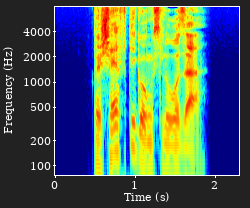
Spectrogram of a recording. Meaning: inflection of beschäftigungslos: 1. strong/mixed nominative masculine singular 2. strong genitive/dative feminine singular 3. strong genitive plural
- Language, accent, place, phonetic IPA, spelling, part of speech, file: German, Germany, Berlin, [bəˈʃɛftɪɡʊŋsˌloːzɐ], beschäftigungsloser, adjective, De-beschäftigungsloser.ogg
